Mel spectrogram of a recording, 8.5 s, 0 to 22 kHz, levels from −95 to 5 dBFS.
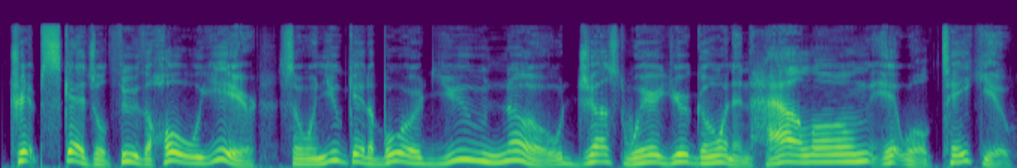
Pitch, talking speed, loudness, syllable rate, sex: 140 Hz, 170 wpm, -17 LUFS, 3.7 syllables/s, male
